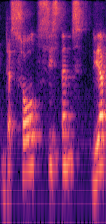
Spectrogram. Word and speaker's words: Dassault: like European enterprises like Dassault Systems. Did I pronounce it correctly, Shiva? In French is Dassault, but Dassault, yeah. Dassault. Not that my French is really good, but it's Dassault.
